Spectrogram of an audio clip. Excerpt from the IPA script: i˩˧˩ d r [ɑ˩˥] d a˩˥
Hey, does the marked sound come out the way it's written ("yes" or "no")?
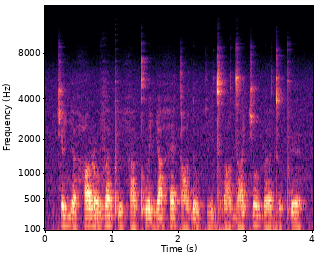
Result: yes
